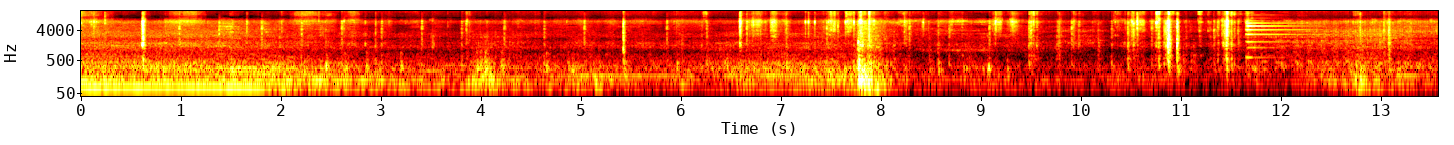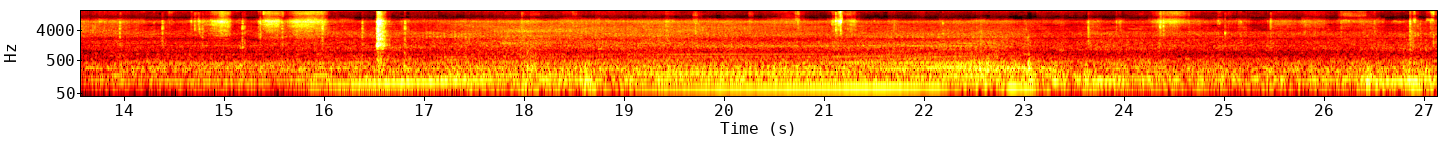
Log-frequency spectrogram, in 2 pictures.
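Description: A car engine hums low and steady from inside the car, rising and falling with speed.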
